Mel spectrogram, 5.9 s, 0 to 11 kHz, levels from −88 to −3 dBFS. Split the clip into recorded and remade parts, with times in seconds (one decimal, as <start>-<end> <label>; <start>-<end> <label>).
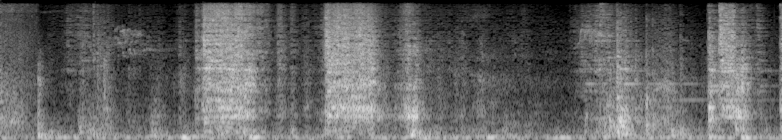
0.0-1.0 recorded; 1.0-4.0 remade; 4.0-5.9 recorded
